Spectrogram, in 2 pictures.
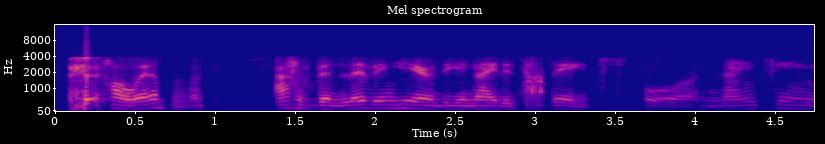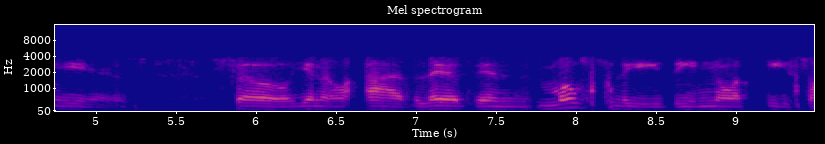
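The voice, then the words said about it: Trinidadian accent. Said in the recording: “I hear an accent in there. ... I've just given you a little bit of my Trini accent.”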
